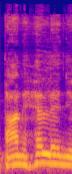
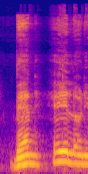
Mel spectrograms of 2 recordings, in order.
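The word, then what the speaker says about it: Van Halen: 손해를 본 경험이 있습니다 많은 분들이 여전히 반 헬렌이 부르는 유명한 팝락 밴드 또한 맨 헤일런이 맞습니다 라스베가스도 라스베가스가 아닌 라스베가스입니다 잠깐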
